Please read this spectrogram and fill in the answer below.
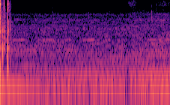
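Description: Two sharp clicks right at the start, then a steady low hum.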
